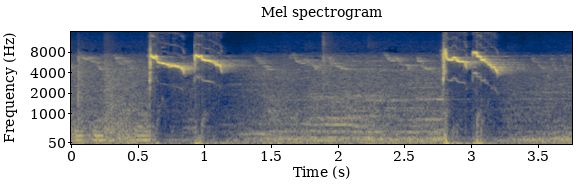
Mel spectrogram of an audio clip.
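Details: Gacor white-eye song, 'ngalas nembak' fighter style: two brief pairs of very high, sliding down-slurred whistles about two seconds apart, with soft low background noise.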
